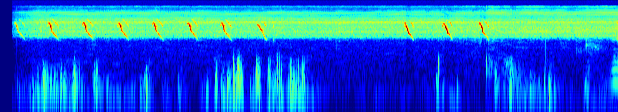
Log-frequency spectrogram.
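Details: A newly hatched painted spurfowl chick found near Bear Mount gives thin, high, downslurred peeps, about three per second, with a brief pause; low thumps and soft voices underneath.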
